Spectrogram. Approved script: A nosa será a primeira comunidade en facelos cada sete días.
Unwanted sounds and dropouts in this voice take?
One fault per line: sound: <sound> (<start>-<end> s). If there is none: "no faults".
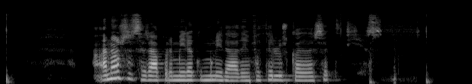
sound: whoosh (3.9-4.0 s)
